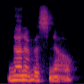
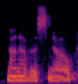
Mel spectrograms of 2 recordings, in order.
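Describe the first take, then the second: First: Said in the usual way. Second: Softer, reflective repeat; quiet echo. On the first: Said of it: "repeated softer". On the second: Shown as a demonstration. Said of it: "echoed quietly".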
